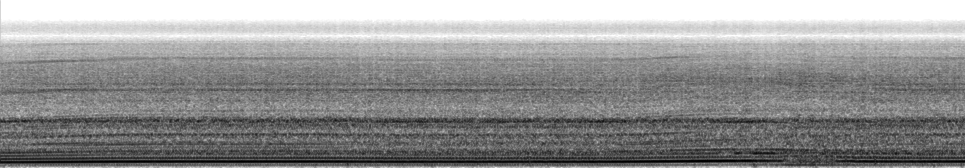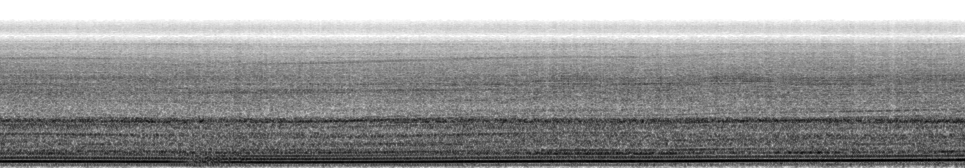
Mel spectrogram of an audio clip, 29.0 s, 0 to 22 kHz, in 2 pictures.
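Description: Yamaha Tracer 9 GT's 890 cc inline three-cylinder engine running at a steady cruising pace, its note climbing slowly, with two brief dips, about twelve and eighteen seconds in. Steady wind and road rush lies underneath.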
